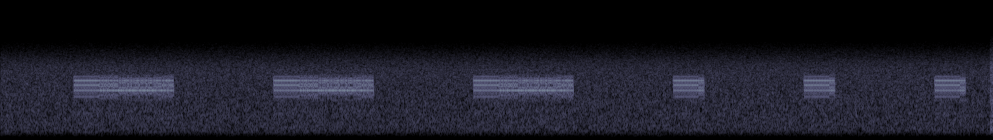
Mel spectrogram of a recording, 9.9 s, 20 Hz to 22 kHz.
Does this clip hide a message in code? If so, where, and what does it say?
Yes: Emergency Alert System (SAME) tones (header bursts, then end-of-message bursts) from 0.7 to 9.6 s, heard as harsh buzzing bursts, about 520.83 baud, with radio hiss and a squelch burst at the end.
